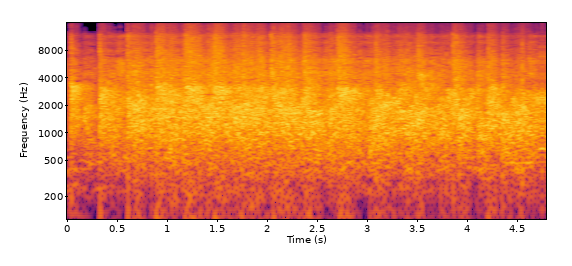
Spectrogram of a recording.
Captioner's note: applause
